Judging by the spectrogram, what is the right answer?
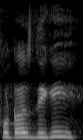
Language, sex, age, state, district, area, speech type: Telugu, female, 60+, Andhra Pradesh, Vizianagaram, rural, spontaneous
